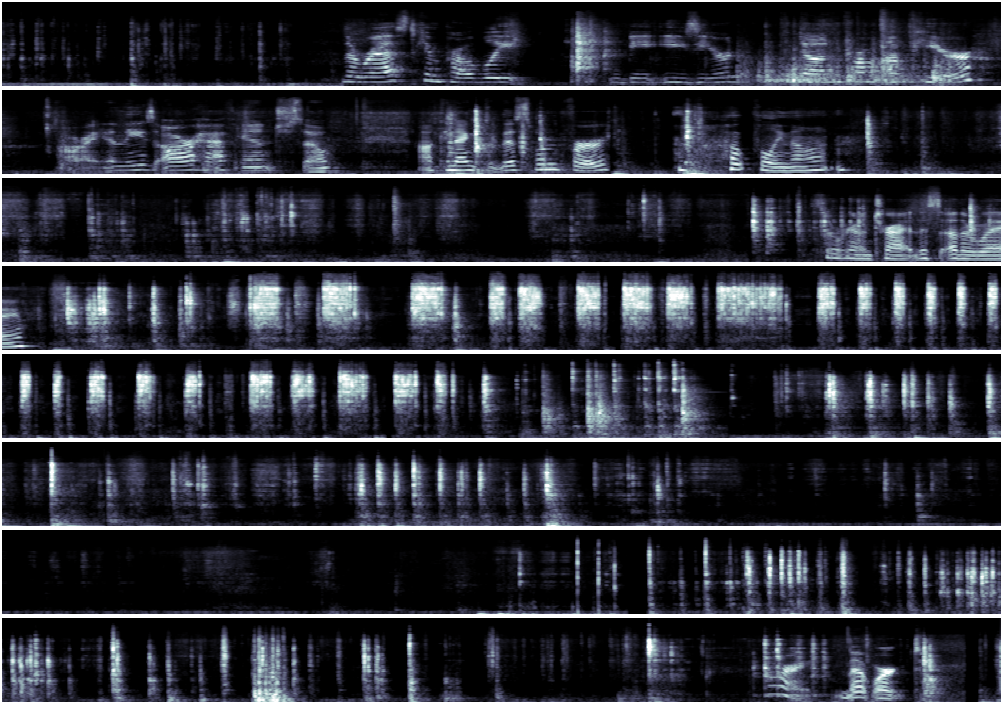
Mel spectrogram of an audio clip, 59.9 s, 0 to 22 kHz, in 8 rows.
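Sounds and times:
ratcheting wrench clicking: 0:23.8 - 0:35.1.

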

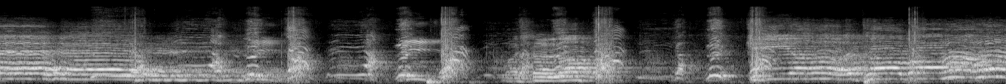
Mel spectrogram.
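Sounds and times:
men chanting together: 0:00.0 - 0:10.0
chest-beating slaps: 0:02.8 - 0:03.2, 0:04.3 - 0:04.8, 0:05.9 - 0:06.4, 0:07.5 - 0:07.8, 0:09.0 - 0:09.3.

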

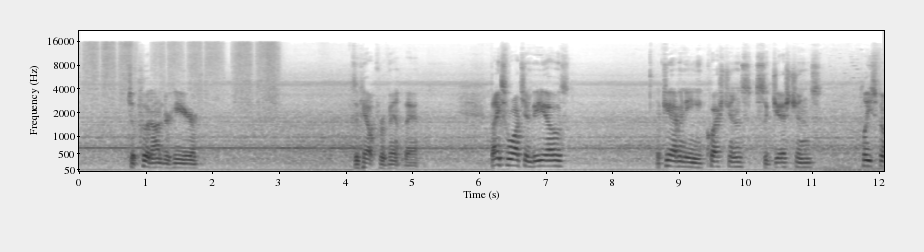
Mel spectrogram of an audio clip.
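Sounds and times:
scouring pad scrubbing metal: 0:00.0 - 0:02.7
steady hum: 0:00.0 - 0:12.0.

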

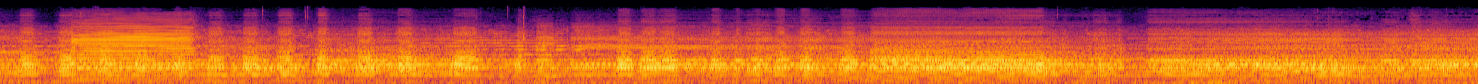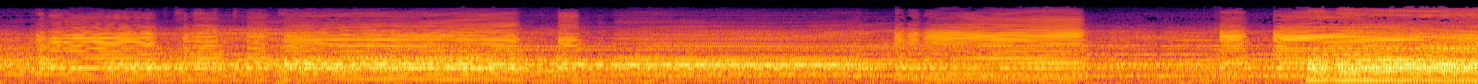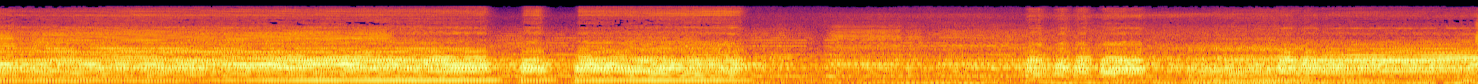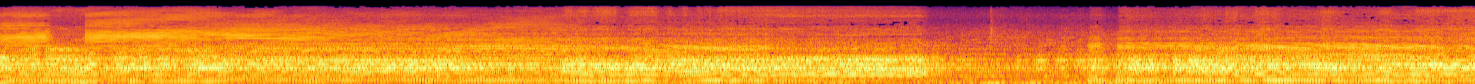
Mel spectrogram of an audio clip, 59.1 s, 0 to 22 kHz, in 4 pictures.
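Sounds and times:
diesel engines running: 0:00.0 - 0:59.0
truck air horns blasting: 0:00.0 - 0:59.0.

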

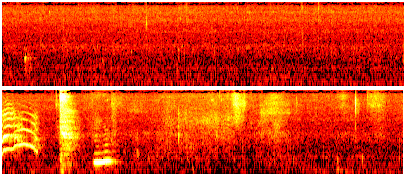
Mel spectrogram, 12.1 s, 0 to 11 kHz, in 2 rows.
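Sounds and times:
kitten mewing: 0:06.0 - 0:06.7.

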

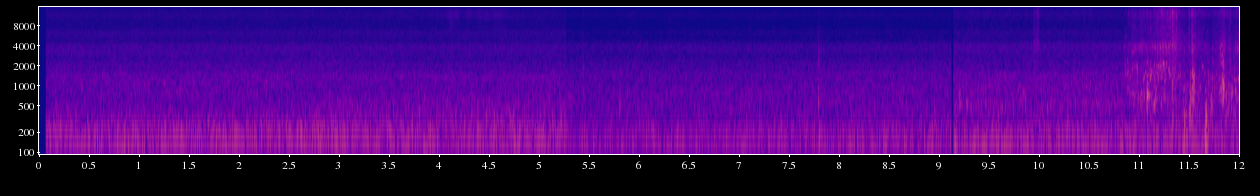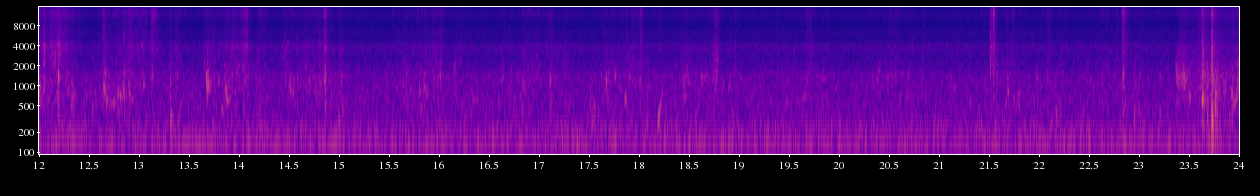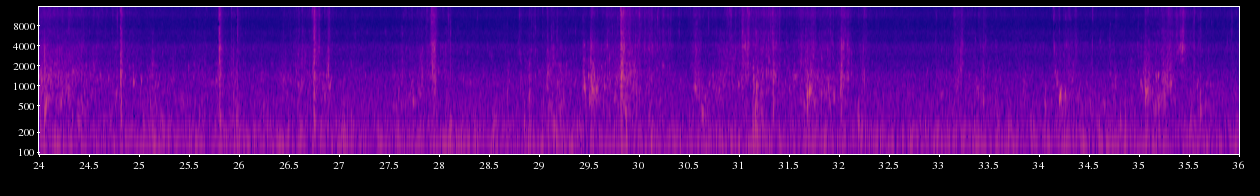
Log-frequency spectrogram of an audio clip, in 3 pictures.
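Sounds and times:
flowing water rushing: 0:09.2 - 0:36.0
boots splashing through stream: 0:10.8 - 0:36.0.

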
